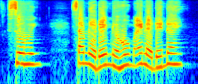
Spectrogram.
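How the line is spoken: Smiling greeting. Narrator (Vietnamese): Cẩm Hy … mỉm cười chào hỏi

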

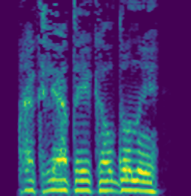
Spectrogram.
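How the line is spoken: Hoarse, through broken mouth. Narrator (Russian): просипел Пеллини разбитым ртом

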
